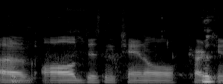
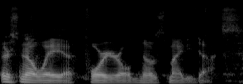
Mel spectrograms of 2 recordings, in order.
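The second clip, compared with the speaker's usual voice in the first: usual speaking voice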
